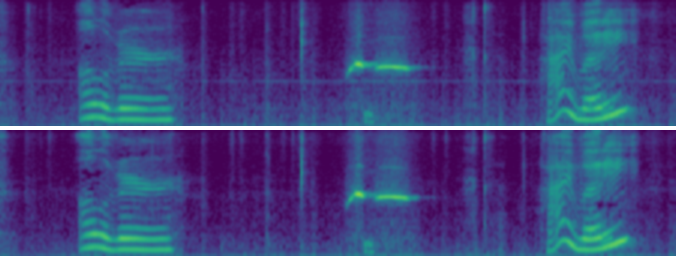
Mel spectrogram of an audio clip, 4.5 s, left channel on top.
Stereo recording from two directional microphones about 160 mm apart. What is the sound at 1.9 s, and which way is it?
Whistling, 25° right (ahead or behind).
